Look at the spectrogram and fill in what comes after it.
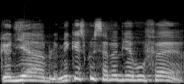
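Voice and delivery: sudden, high, explosive angry outburst. After others keep insisting on an answer, the narrator finally replies, exploding in an outburst.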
